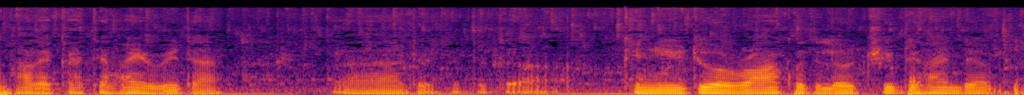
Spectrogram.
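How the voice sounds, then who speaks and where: A man with an American accent mumbles at a very fast pace and a fairly low pitch, his pitch swinging very widely between long, frequent pauses over noticeable background noise. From Los Angeles, US. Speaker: art livestreamer. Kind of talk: casual chat while painting on livestream. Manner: mumbling, slurred words.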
